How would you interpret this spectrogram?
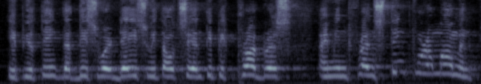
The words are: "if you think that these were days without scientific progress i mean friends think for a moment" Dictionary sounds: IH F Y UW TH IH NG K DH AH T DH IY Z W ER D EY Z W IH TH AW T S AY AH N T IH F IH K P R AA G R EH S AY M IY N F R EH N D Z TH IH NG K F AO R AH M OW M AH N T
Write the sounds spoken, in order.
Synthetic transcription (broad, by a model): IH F Y UW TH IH NG K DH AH T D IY S W ER D EY S W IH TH AW T S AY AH N T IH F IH K P R AA G R EH S AY M IY N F R EH N D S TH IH NG K F AO R AH M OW M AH N T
